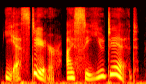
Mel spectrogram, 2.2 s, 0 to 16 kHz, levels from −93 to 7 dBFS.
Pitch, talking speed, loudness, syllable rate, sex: 215 Hz, 165 wpm, -18 LUFS, 3.3 syllables/s, female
